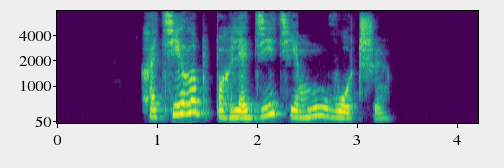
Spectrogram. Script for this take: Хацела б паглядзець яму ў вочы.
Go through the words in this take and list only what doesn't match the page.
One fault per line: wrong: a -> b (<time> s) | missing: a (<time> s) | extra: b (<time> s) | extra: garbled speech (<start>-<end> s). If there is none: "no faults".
no faults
